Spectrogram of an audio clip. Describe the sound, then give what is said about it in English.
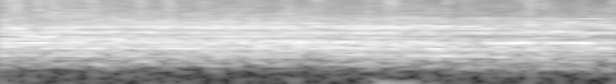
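A studio audience boos together at a challenge during a comedy panel game, a dense, steady roar of many voices that holds the same level throughout. “If you disagree with his challenge, you boo for Clement, and you all do it together now.”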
